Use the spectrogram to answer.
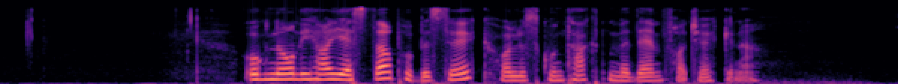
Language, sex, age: Norwegian, female, 39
